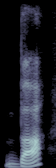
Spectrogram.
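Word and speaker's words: 八: En Chine, la prononciation du chiffre 8, ba, est super proche de celle du mot fortune.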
